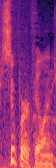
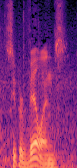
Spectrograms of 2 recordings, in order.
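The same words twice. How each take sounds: First: The emphasis falls on the expected word. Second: The emphasis falls on the unexpected word. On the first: The speaker calls it right. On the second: The speaker calls it wrong.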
